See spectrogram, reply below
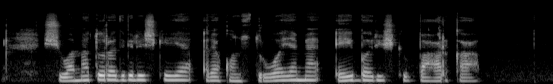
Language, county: Lithuanian, Telšiai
